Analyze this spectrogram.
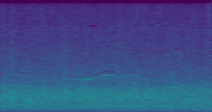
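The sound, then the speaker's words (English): An orchestral concert audience cheers and applauds for the timpanist, a dense, steady roar of clapping at an even level throughout the brief moment. “That cheer is for him.”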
